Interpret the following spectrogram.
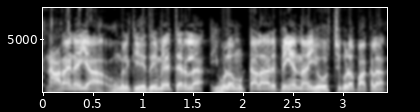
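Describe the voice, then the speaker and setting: A woman's voice: mid-range voice, very fast, no echo, clean studio sound, natural voice. A woman voicing a boastful, mocking village man in a cartoon story, talking in a taunting, scornful way.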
